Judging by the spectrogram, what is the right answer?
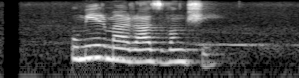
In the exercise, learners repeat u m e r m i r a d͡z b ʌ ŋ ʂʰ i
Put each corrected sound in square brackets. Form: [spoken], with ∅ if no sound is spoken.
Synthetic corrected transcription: u m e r m [a] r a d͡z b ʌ ŋ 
